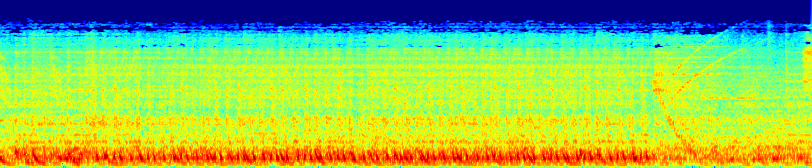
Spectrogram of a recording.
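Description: Electronic music and effects from a Sammy Disc Up pachislot machine over the busy din of a pachislot parlor, with a swooping sound effect near the end.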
